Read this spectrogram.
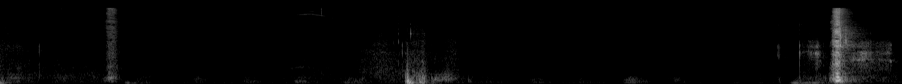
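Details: Patterdale Terrier, ten months old, sneezing indoors: three short, explosive broadband bursts spaced a few seconds apart, the middle and last strongest, with quiet room tone in between.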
